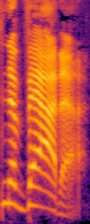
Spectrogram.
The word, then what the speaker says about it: Nevada: or las vegas it's nevada like sad for the final time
